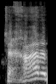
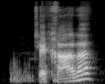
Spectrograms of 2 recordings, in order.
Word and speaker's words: Tejada: Tejada? Yeah. Yeah, so a J is a ch. So now you know. Kind of like you're going to spit on something.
